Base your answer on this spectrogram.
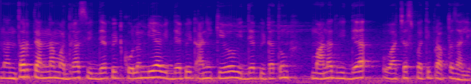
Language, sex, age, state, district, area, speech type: Marathi, male, 18-30, Maharashtra, Buldhana, urban, read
